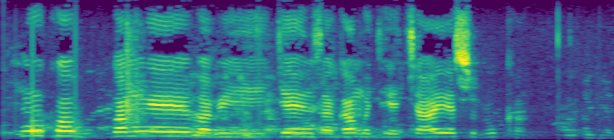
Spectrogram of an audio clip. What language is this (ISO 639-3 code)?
kin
